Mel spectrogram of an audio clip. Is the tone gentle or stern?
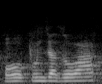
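gentle. It is said gently, like a request.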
